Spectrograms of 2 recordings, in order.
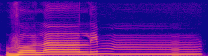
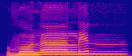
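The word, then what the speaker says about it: ظالم: dan didengungkan dua harakat doalim bukan dolalin tetapi dibaca doalim mubin Hua Fi doalim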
